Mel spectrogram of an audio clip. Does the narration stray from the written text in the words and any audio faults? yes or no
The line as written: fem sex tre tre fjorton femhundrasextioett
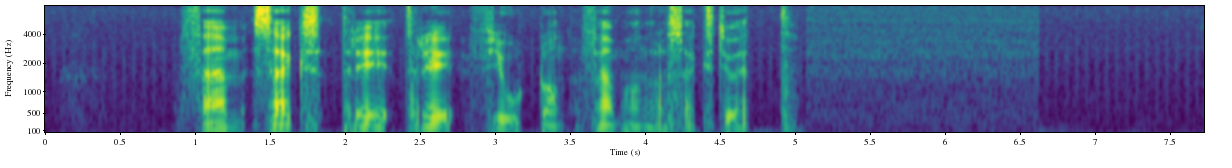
no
